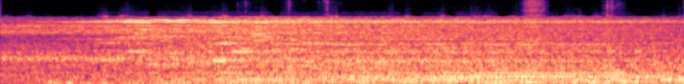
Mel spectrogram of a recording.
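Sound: approaching train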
